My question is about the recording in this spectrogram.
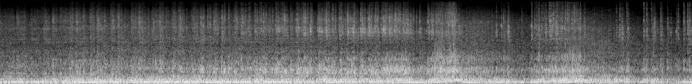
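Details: Idle of apparently a '78 Pontiac Trans Am Smokey and the Bandit tribute (Hurst-equipped, T-tops), just started: a steady, deep, even V8 burble with a smooth rhythm and no knocks or misses. Normal, healthy idle.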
